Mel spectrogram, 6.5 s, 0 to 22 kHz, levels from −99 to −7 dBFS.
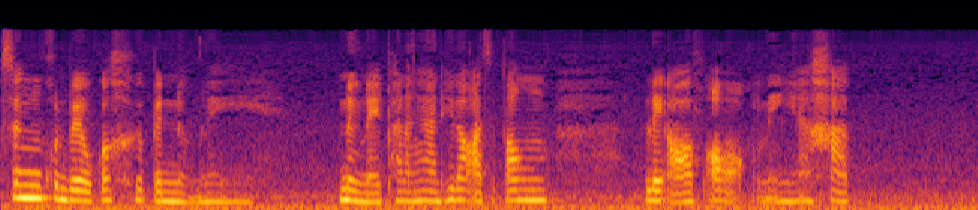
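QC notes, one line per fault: Throughout: transcoding between lossy codecs. The speech was likely encoded with one lossy codec and then re-encoded as Opus at low bitrate. The second encoder spends bits on the first one's artefacts, so the two kinds of smearing and swirl stack, and nothing remains above 12.1 kHz.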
